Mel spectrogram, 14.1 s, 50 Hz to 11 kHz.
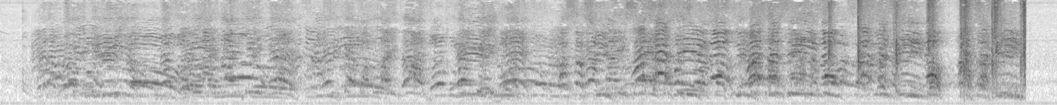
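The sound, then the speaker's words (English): A crowd of Christian protesters blocking an abortion clinic door in Brazil screams and shouts angrily at a 10-year-old girl, yelling "assassin", many loud voices overlapping in a continuous, chaotic din, with a few sharp bursts of noise near the end before it cuts off. “Um, so yeah, stupid ass Christians in Brazil blocked the abortion clinic door and screamed at her and would not let her enter the abortion clinic.”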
